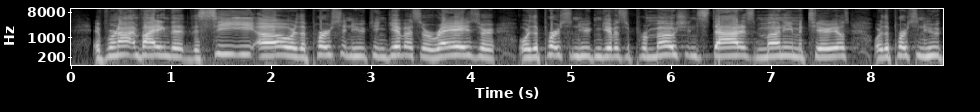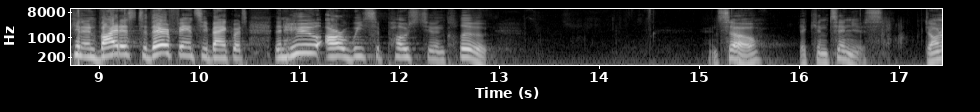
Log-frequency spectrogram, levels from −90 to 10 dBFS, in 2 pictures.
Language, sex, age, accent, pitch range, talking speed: English, male, 40-59, American, 140-220 Hz, 180 wpm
